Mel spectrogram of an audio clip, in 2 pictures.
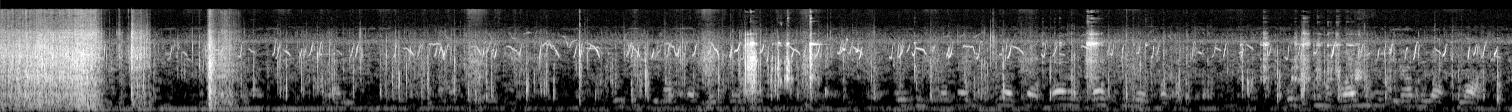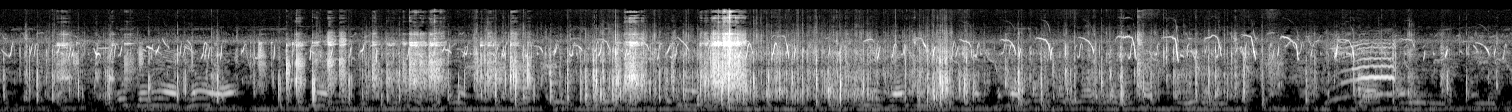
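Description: A flock of young chicks peeping continuously, a dense chorus of short, high chirps. A brief louder rush of noise comes in the first second.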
